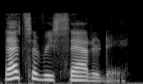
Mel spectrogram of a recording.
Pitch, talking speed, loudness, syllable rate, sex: 205 Hz, 125 wpm, -19 LUFS, 5.5 syllables/s, female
